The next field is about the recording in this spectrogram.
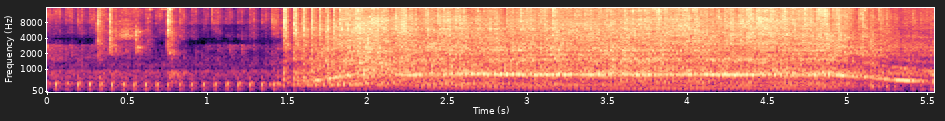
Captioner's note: sod cutter roaring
